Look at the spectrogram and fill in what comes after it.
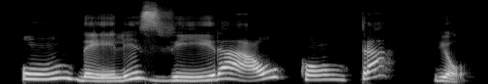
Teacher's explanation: Observem que paramos na sílaba tra, que é a mais forte, e excluímos a sílaba rio. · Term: sílaba tônica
